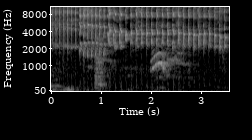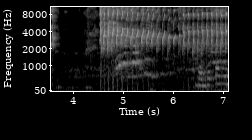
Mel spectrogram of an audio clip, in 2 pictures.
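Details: Rapid, piercing lovebird chatter used as a lure to prompt other lovebirds to sing, pausing briefly midway before resuming in quick even pulses; a person's voice is faintly heard underneath.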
